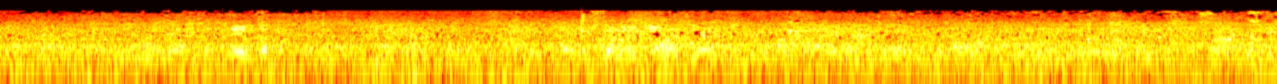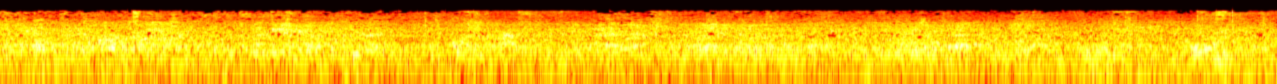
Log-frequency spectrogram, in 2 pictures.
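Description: A crowd chatters loudly nearby.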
